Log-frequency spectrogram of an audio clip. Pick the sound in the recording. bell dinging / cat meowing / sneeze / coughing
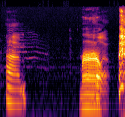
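cat meowing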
